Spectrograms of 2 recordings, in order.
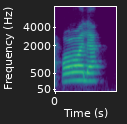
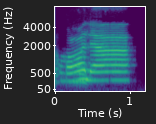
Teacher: कॉला में लाम को जल्दी छोड़ना है। कॉला और कौला ये लंबा है। लेकिन कौला को भी पढ़ते हुए दो हरकत से ज्यादा लंबा नहीं करना।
